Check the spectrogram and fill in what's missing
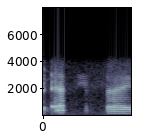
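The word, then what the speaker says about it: Ephphatha: I know it looks really complicated to pronounce whenever you see it. But it's Ephatha, and Ephatha, Jesus actually said that in the Bible, and it means to be opened or to open yourself.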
